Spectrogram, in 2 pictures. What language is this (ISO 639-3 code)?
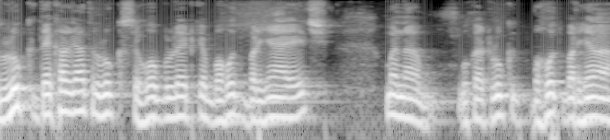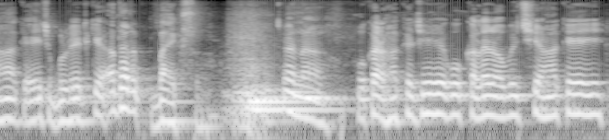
mai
